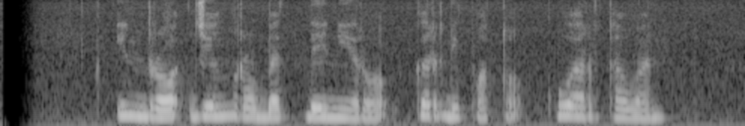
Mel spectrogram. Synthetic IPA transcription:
ʔinɾɔd͡ʒɨŋrɔbɛt̪̚dɛniɾɔkɨrdipɔt̪ɔ̰kuwart̪awan

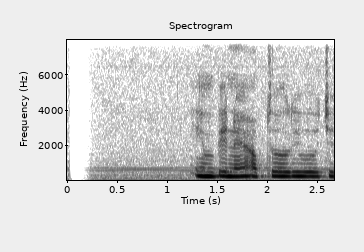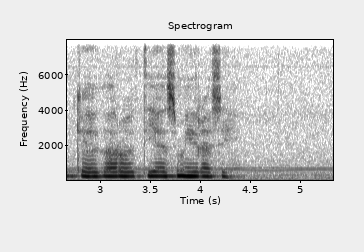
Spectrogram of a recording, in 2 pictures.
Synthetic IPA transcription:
ʔimpineab̚d̪̥oliwu̥d͡ʒ̥ut̪̚kekaɾot̪iasmiɾasih

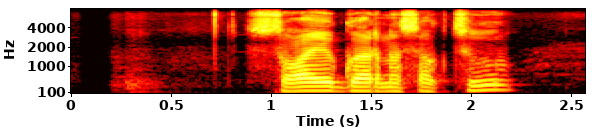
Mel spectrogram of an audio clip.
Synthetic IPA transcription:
sʌɦjoɡːʌrnʌsʌkt͡sʰu

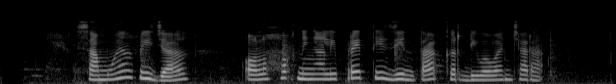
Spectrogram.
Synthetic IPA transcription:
samuɛlrid͡ʒal | ʔɔlɔhɔk̚niŋalipɾɛt̪izint̪akɨrdiwawaɲt͡ʃaɾa

